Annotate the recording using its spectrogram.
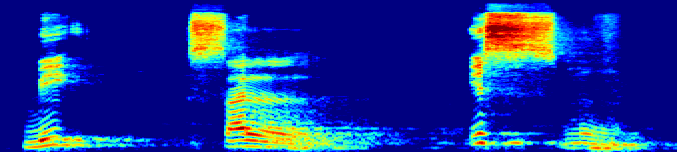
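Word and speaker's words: بِئْسَ الِاسْمُ: Bisal ismu dibaca bisalismu. Jadi harokat yang ada pada alif, ya, bisal i itu kan harokatnya kasrohnya di alif ya, dipindahkan ke huruf lam, gitu, ya. Bisal ismu dibaca bisalismu.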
